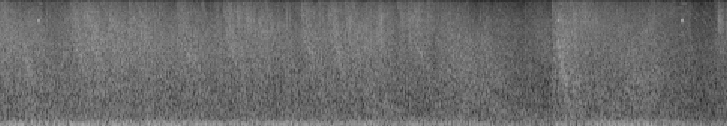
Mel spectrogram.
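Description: Gunfire and explosions rumble steadily in a battle.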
